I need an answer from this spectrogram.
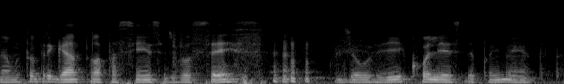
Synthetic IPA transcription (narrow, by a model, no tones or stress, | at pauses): nɐ̃w̃mũj̃t̪ʊobɾiɡad̪ʊpelɐpasiẽsijɐd͡ʒɪvosejs | d͡ʒɪowvikʰoʎeesɪd̪epoimẽnt̪ʊ̥t̪ʰḁ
